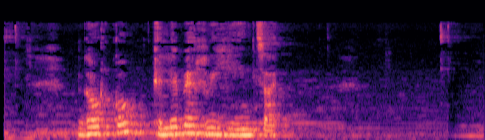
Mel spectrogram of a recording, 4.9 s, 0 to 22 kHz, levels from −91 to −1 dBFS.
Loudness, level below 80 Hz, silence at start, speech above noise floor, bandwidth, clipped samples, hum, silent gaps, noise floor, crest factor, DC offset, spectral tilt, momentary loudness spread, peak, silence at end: -19 LUFS; -46 dBFS; 0.05 s; 33 dB; 11.5 kHz; under 0.1%; none; none; -51 dBFS; 16 dB; under 0.1%; -6.5 dB/octave; 23 LU; -6 dBFS; 0 s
